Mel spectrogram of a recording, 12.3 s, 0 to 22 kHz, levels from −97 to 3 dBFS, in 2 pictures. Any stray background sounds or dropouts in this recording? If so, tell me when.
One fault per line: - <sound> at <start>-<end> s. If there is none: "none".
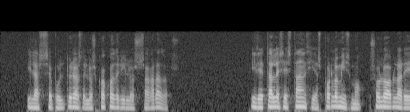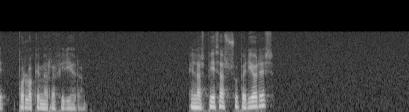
none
